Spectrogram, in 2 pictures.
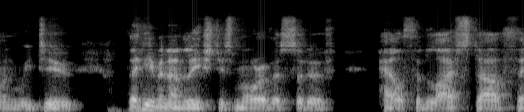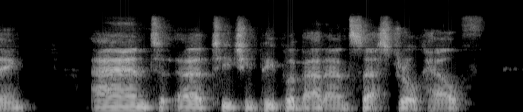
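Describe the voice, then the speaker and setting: Fairly quick and fairly even in intonation, a man with a fairly low pitch is heard in a very clean recording with a silent background. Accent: English. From England. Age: 60s. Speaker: health and wellness coach. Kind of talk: podcast interview. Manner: halting, with many fillers and repeats.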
